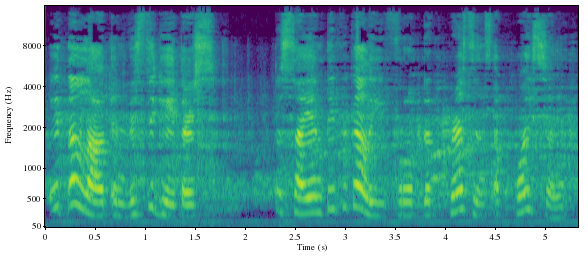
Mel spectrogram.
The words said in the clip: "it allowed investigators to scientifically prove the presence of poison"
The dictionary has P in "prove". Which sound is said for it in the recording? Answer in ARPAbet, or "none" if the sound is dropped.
F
